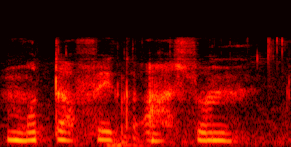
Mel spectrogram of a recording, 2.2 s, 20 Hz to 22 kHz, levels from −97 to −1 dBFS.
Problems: low volume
